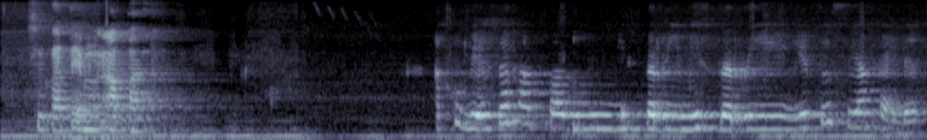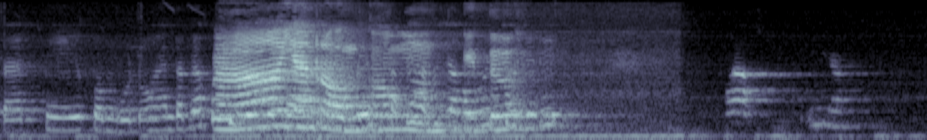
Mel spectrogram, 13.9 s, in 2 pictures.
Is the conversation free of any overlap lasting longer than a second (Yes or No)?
No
